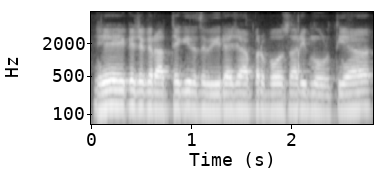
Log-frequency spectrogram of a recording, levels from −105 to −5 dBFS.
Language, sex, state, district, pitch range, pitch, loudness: Hindi, male, Chandigarh, Chandigarh, 125-130 Hz, 125 Hz, -15 LUFS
